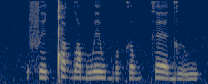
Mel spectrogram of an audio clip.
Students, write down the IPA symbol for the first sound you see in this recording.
f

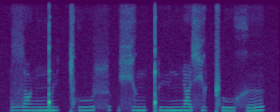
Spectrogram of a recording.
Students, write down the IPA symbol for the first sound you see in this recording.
ɮ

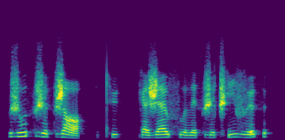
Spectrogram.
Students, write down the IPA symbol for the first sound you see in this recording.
ʒ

